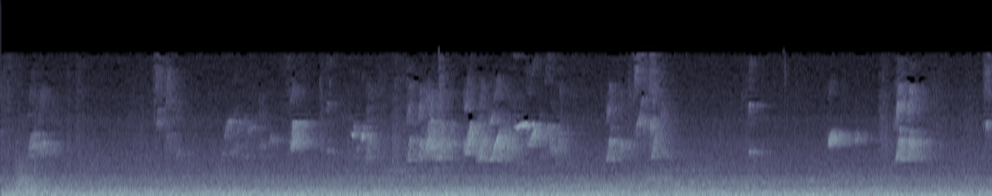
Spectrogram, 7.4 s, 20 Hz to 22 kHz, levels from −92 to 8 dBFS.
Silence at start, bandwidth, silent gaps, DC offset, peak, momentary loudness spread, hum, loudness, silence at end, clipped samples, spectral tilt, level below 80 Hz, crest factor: 0 s; 16 kHz; none; under 0.1%; -16 dBFS; 4 LU; none; -31 LUFS; 0 s; under 0.1%; -4 dB/octave; -44 dBFS; 14 dB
